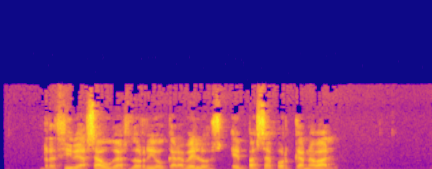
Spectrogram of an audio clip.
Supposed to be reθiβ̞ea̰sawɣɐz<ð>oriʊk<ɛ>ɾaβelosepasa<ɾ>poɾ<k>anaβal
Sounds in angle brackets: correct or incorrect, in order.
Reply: correct, incorrect, incorrect, correct

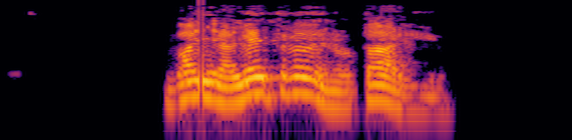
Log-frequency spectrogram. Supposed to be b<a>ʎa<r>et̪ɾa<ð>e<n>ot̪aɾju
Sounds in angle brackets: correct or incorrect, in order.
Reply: correct, incorrect, correct, correct

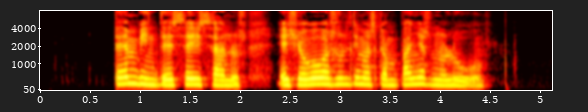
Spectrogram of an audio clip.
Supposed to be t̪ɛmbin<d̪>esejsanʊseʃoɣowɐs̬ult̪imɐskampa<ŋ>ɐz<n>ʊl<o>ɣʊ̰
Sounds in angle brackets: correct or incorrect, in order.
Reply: incorrect, incorrect, correct, incorrect

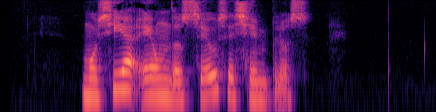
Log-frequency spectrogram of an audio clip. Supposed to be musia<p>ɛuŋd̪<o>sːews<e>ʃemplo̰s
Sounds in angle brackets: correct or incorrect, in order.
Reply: incorrect, correct, correct

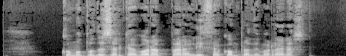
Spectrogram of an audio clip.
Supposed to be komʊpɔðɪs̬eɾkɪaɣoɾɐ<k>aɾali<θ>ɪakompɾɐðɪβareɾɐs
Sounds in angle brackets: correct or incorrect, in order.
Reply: incorrect, correct

